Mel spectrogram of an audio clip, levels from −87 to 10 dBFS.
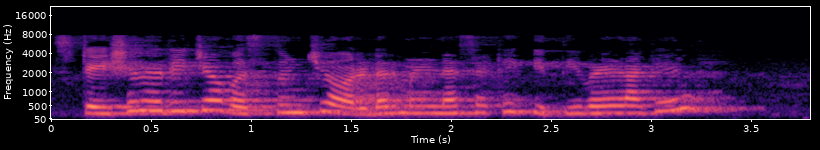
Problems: background sounds at intervals, echo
